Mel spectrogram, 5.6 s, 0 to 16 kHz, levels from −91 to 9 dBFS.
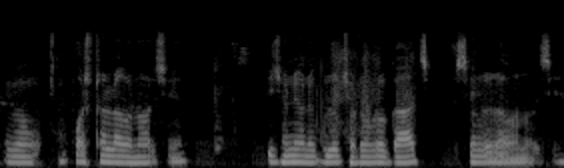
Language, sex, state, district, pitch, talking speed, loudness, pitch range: Bengali, male, West Bengal, Dakshin Dinajpur, 130 Hz, 125 wpm, -43 LUFS, 115-140 Hz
